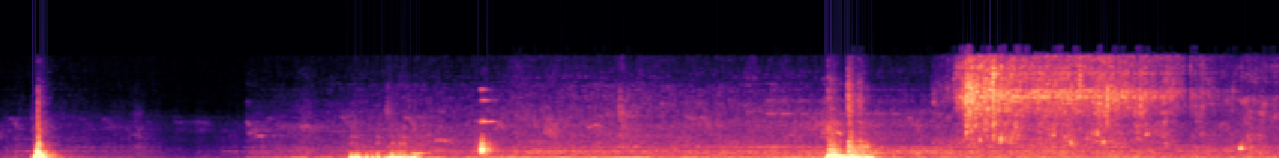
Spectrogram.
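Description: Water from a tap runs and splashes into a container for coffee at sunrise, starting after a brief clunk and pause, with handling knocks and a rising hiss toward the end.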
